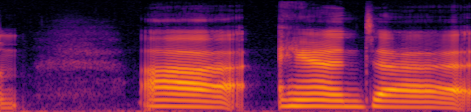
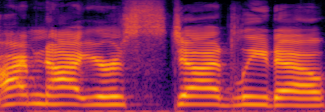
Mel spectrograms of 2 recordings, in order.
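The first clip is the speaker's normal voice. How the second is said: mock yelling, slower; 3 semitones higher, 4 dB louder than usual. Retelling the line he keeps going back to with leto, retelling a yell. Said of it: "can you just stop yelling?".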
